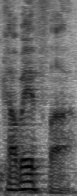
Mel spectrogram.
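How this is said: The z is pronounced as a th sound. This is how it is said in Spain. "for Spanish from Spain, the Z sounds like th"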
